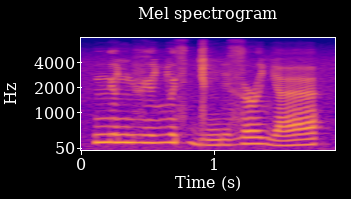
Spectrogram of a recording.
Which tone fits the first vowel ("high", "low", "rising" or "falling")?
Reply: high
